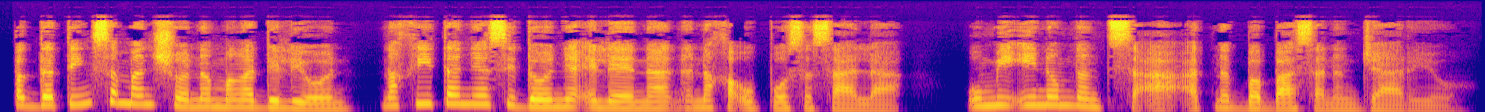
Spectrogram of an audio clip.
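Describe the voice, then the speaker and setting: A woman's voice: mid-range voice, expressive, fairly quick, mellow, no echo. Woman narrating a dramatic story, close and dry.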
